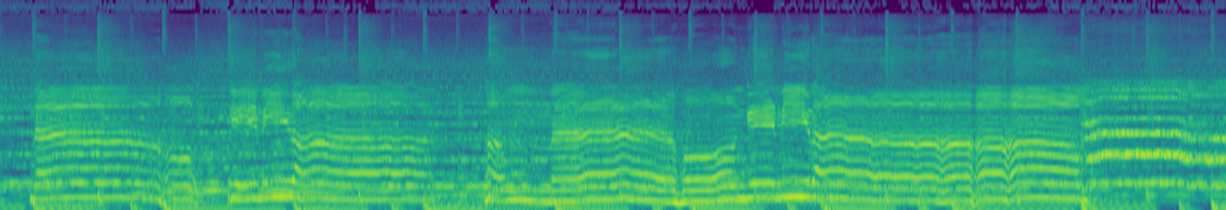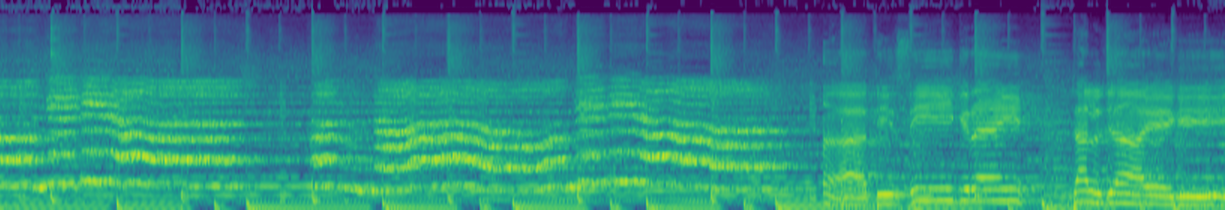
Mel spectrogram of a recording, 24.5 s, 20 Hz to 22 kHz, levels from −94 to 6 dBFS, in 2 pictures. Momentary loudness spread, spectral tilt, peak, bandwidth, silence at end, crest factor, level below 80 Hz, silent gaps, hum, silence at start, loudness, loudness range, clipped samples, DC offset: 6 LU; -5 dB/octave; 0 dBFS; over 20 kHz; 0 s; 12 dB; -28 dBFS; none; none; 0 s; -11 LUFS; 3 LU; under 0.1%; under 0.1%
